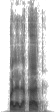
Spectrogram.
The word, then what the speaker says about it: palalakad: For example, palalakad, palalakad, palalakad. Palalakad is spelled as P-A-L-A-L-A-K-A-D.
